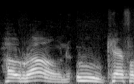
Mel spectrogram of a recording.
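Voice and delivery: normal talking voice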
